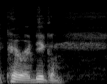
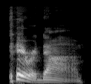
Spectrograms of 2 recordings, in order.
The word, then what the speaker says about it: paradigm: I'll be wanting to take my knife and stab somebody in their paradigum. I be going to stab people and they paradigm. Paradigm. Come on, man. Parody them. Paradime.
